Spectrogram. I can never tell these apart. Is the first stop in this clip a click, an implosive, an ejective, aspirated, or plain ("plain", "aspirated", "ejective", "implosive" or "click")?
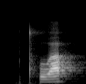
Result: aspirated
